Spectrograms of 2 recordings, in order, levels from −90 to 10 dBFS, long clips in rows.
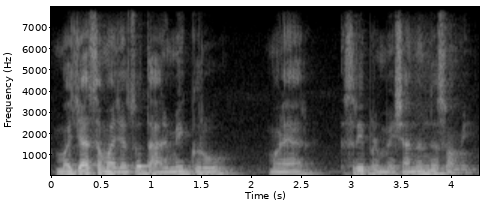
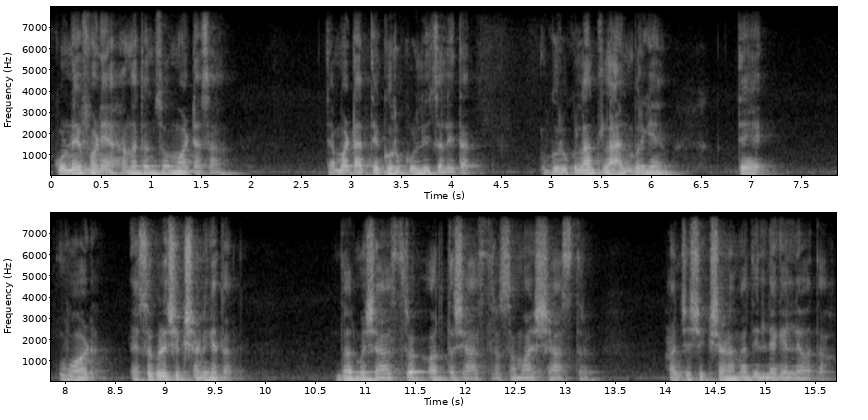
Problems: background sounds at intervals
